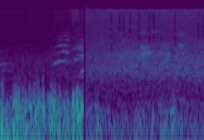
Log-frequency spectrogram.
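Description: Low rumble of wind on the microphone, with a few short honking calls about half a second in. The sound cuts off abruptly a little under a second in, leaving faint outdoor ambience.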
